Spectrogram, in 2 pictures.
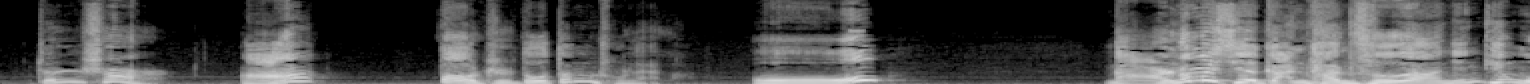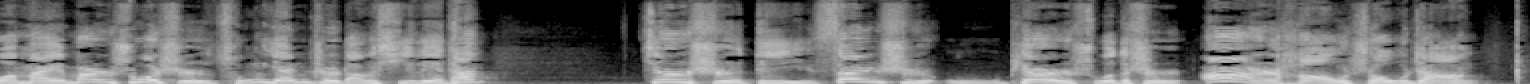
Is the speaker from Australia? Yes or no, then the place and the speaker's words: no; Chongqing, China; 我老家重庆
